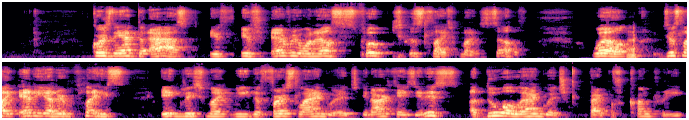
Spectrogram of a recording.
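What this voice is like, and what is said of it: Philippine English accent, trilled R's. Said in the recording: “We do have a certain accent, and it's actually a Philippine accent ... it is a Philippine accent. So sometimes they're trilling R's, and like fries and rice sound alike.”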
